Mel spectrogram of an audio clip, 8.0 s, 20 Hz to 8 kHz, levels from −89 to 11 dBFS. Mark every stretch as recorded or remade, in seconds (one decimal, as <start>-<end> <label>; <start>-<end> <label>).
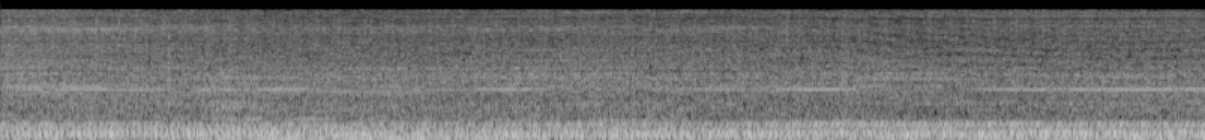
0.0-8.0 recorded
